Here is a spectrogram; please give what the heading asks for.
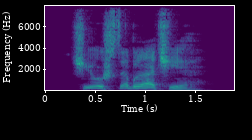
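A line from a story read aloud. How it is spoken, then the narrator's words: Grumbling mutter. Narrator (Russian): буркнул Дью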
